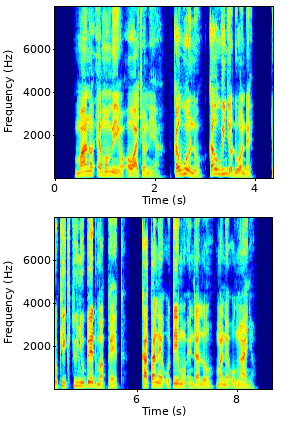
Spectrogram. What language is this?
Luo (Kenya and Tanzania)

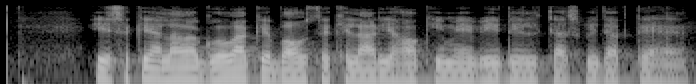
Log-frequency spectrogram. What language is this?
Hindi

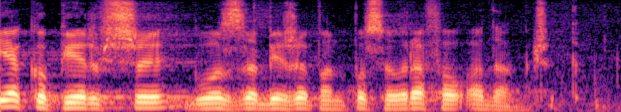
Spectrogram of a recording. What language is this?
Polish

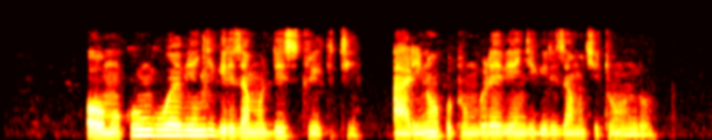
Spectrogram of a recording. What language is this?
Ganda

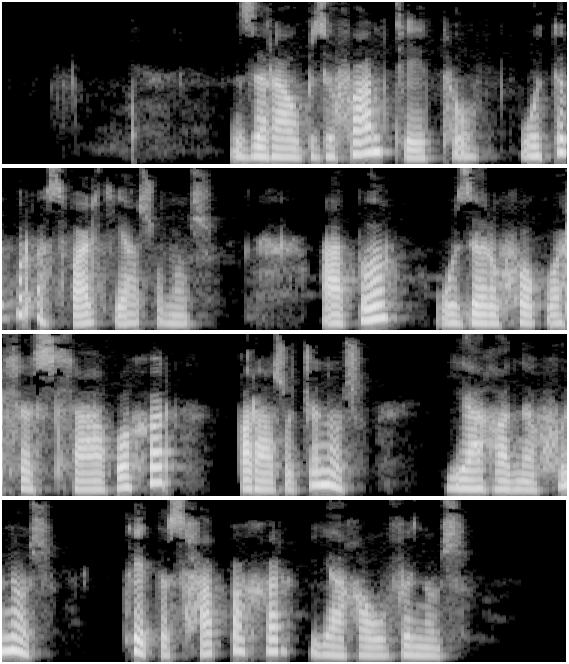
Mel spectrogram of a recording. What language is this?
Kabardian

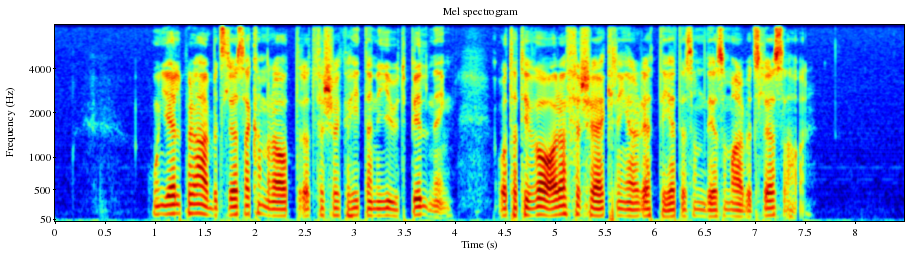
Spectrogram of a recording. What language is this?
Swedish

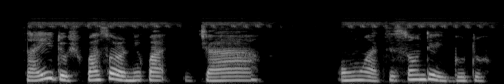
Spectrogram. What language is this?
Yoruba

